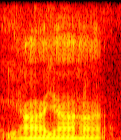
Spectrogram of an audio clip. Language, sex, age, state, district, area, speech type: Sanskrit, male, 18-30, Karnataka, Uttara Kannada, rural, spontaneous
